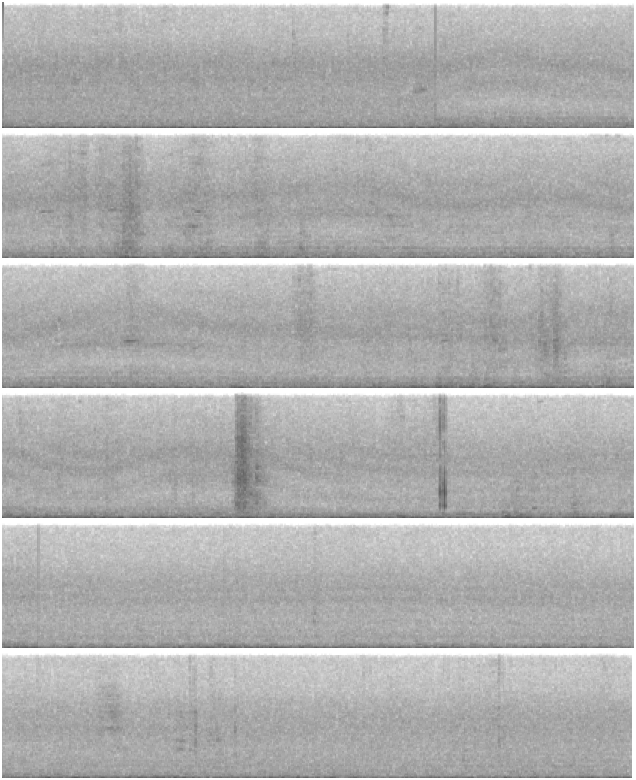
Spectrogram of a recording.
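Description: Passenger train running, heard from inside the coach: a steady low rumble from the wheels and track, with a few sharp clicks now and then.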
